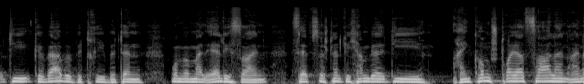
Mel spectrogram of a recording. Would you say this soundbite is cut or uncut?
uncut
